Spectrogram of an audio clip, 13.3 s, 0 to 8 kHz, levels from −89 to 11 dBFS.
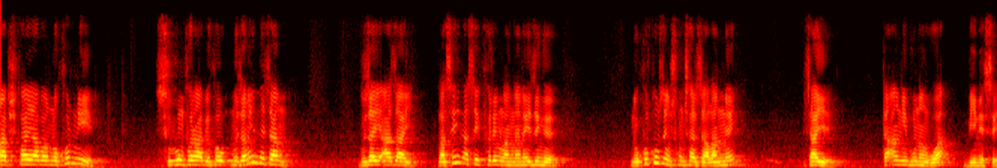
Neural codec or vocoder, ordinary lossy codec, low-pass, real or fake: none; none; 7.2 kHz; real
